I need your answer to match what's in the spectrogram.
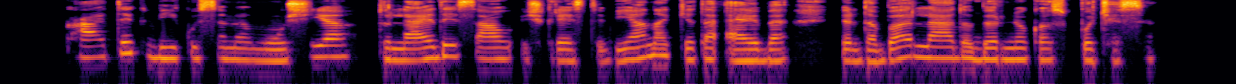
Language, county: Lithuanian, Kaunas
